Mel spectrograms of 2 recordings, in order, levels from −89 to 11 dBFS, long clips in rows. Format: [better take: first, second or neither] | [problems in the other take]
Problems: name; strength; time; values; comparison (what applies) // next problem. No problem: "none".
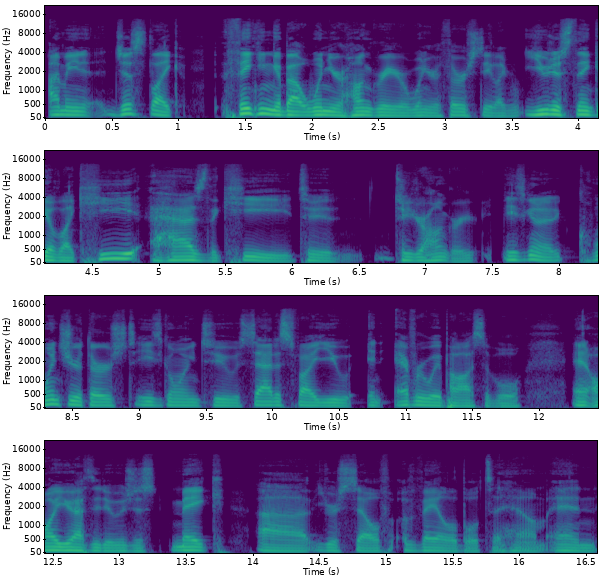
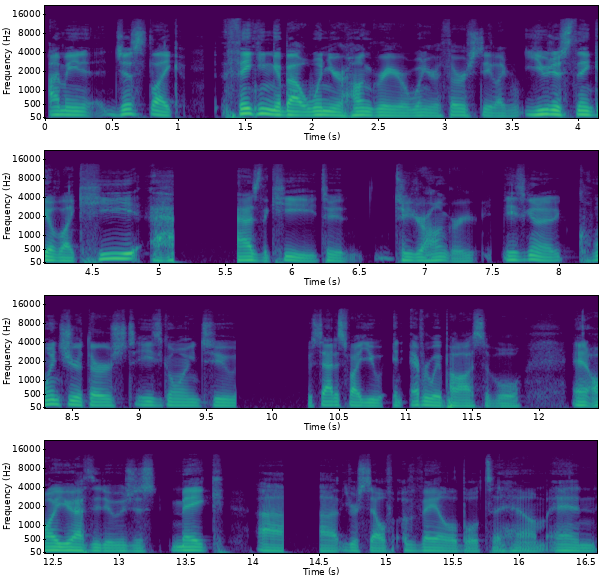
first | audio freezing; at 5 s, at 9.5 s for 0.5 s and at 14 s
